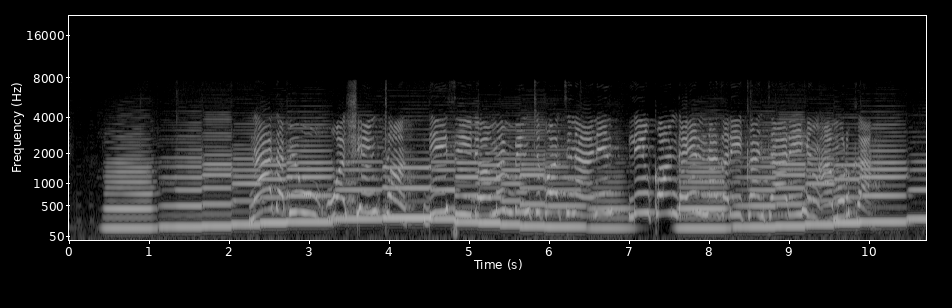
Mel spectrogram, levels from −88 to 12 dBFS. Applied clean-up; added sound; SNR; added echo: none; Wind instrument, woodwind instrument; -1 dB; none.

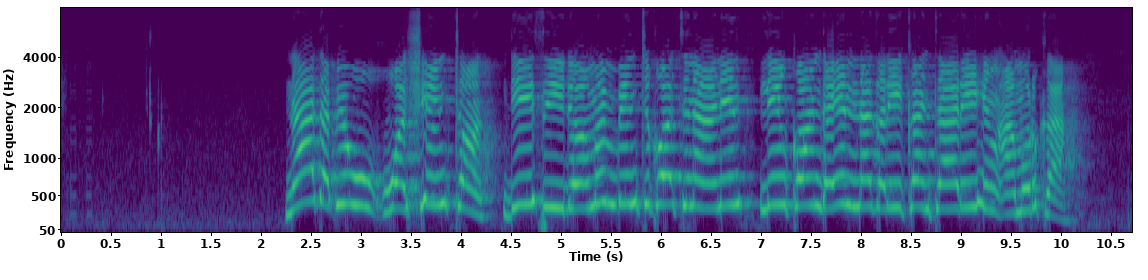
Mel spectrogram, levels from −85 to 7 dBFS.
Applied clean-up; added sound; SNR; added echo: none; none; none; none.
